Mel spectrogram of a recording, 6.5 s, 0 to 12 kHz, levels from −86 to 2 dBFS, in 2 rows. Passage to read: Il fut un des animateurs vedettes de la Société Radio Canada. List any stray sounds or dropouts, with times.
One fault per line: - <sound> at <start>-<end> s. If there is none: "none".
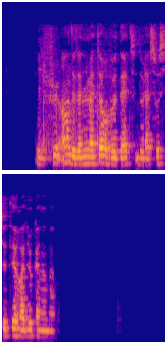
none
